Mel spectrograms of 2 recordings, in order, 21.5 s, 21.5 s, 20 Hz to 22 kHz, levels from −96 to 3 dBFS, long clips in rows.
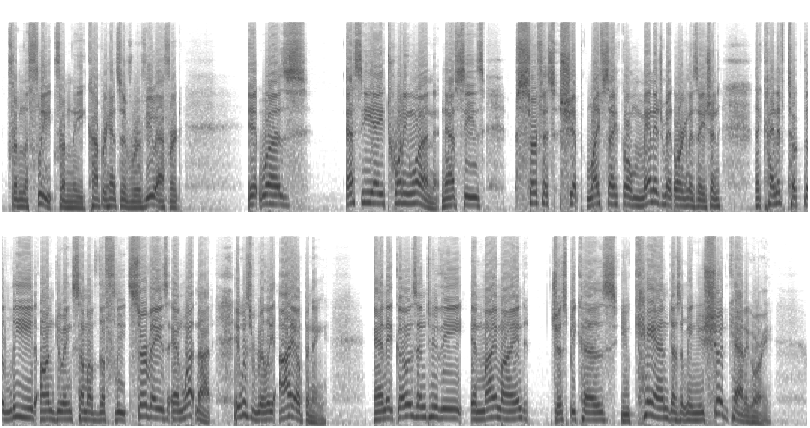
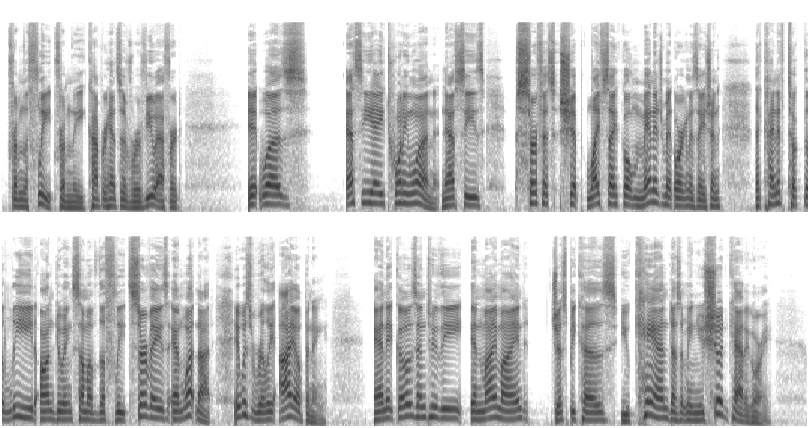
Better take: second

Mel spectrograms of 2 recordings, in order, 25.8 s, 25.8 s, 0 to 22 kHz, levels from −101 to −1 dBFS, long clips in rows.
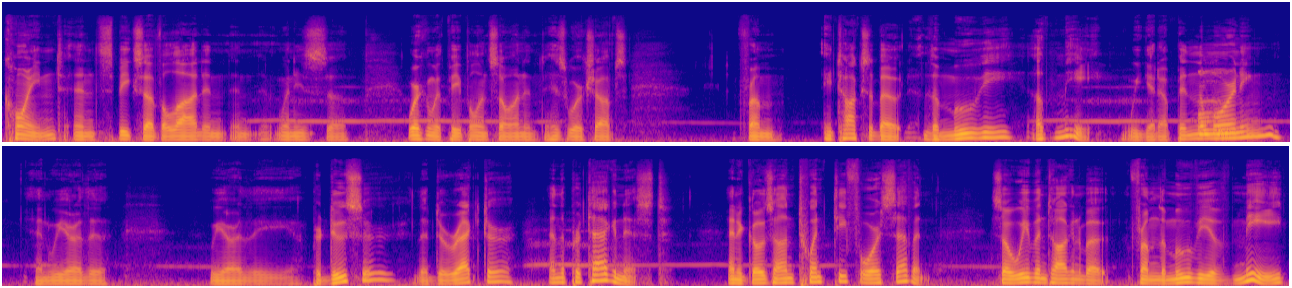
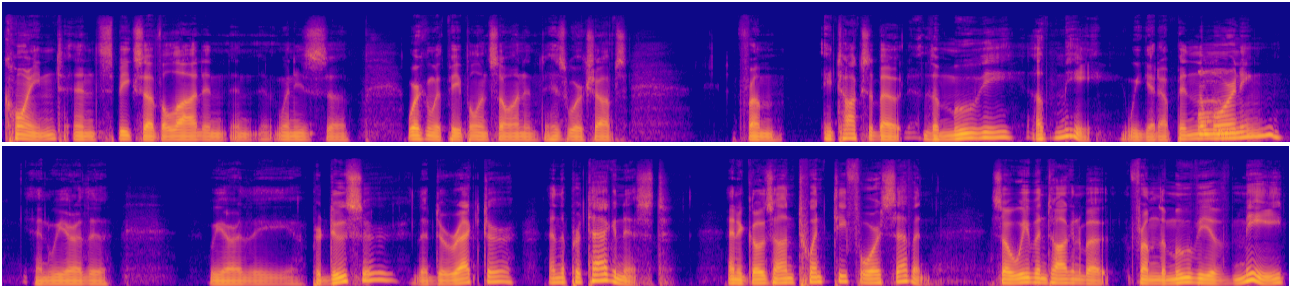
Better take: second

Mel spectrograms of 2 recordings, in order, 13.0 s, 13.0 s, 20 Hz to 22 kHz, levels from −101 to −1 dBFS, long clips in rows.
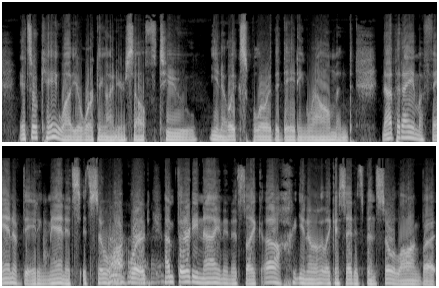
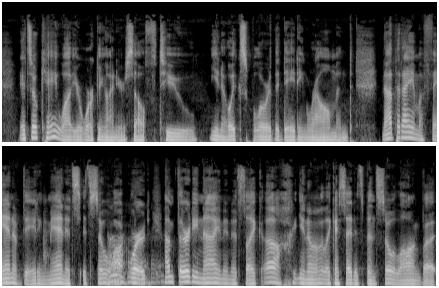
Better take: second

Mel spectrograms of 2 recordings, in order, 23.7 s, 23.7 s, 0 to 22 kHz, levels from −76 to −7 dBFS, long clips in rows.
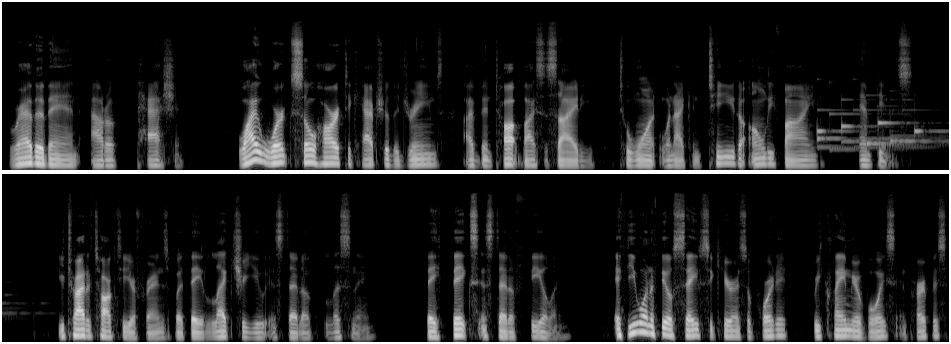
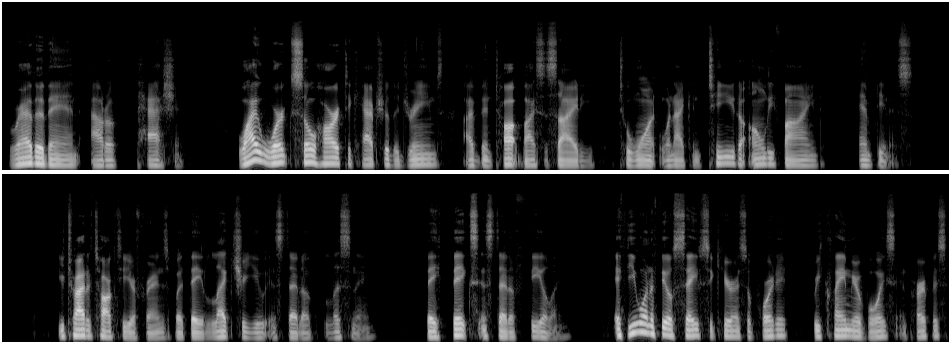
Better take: second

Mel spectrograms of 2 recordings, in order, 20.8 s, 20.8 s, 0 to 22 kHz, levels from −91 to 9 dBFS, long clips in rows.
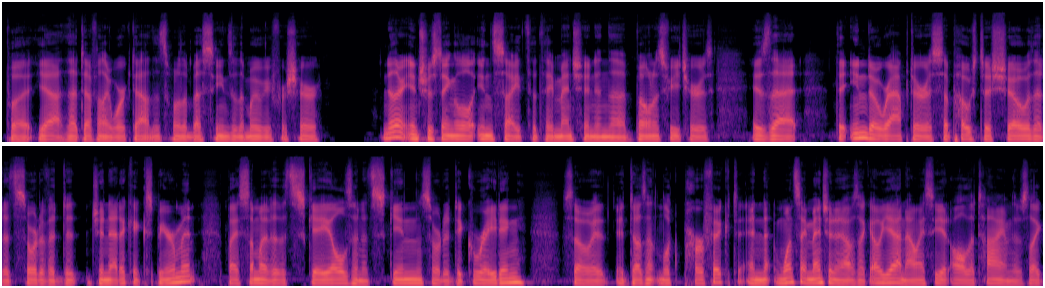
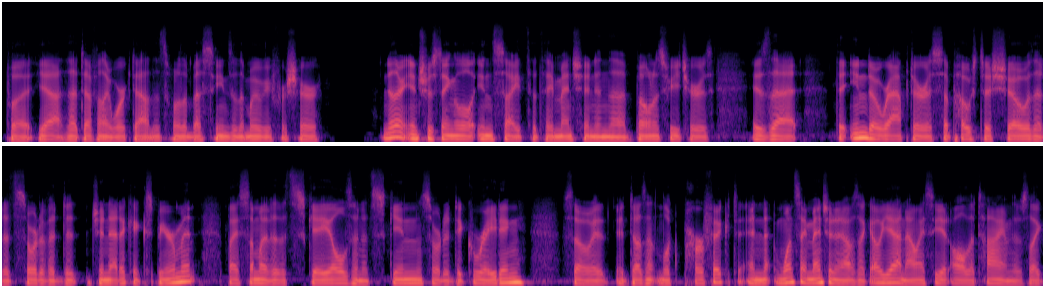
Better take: first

